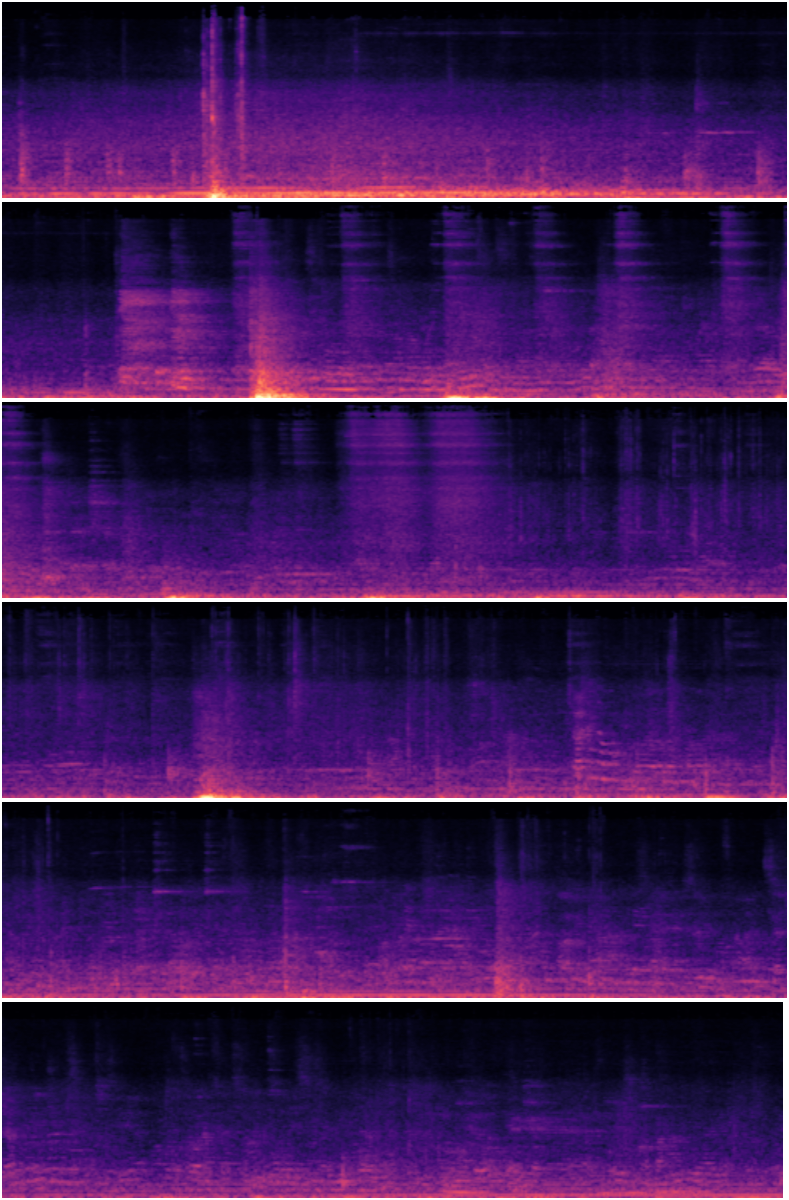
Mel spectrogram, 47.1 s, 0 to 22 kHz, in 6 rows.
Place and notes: berlin, kurfürstenstraße, inside cafe einstein
soundscape of the interior of the cafe einstein in the early afternoon
soundmap d: social ambiences/ listen to the people - in & outdoor nearfield recordings
19 May 2009, 10:07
